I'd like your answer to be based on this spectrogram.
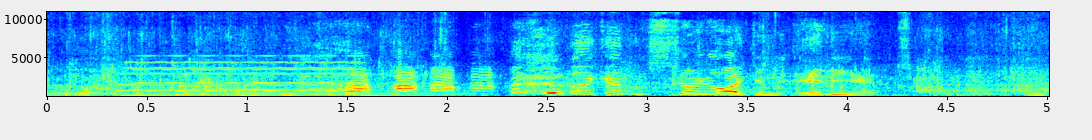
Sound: laughing

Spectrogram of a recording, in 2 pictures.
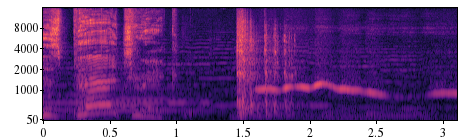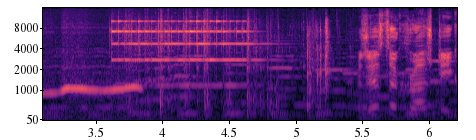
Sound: whistling, ringing

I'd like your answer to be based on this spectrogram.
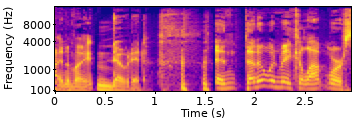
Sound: chuckles

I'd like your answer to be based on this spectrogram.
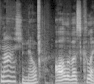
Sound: smooches

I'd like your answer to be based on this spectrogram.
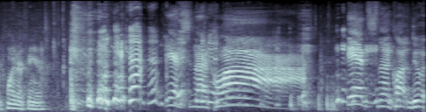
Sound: laughing

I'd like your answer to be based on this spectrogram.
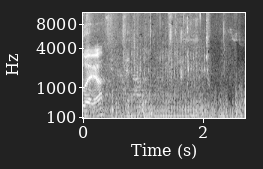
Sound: motor boat waiting

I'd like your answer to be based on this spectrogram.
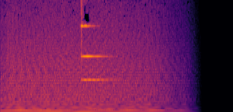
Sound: ding!

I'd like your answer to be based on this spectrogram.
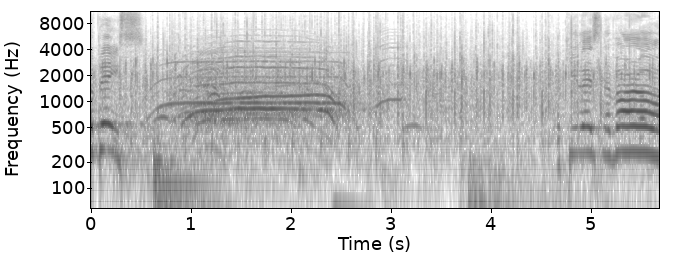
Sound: audience cheers and applauds

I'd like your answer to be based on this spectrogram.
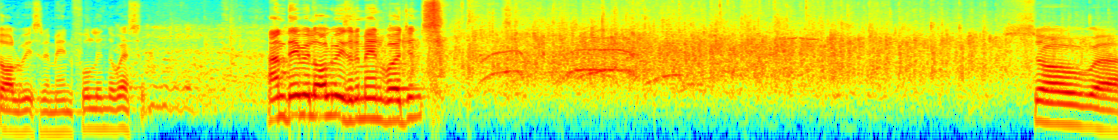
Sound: cheers/Applause

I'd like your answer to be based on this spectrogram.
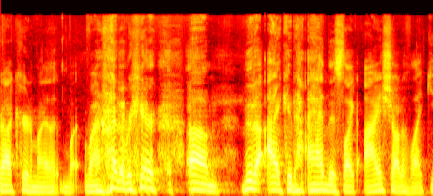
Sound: laughing

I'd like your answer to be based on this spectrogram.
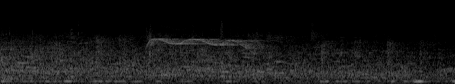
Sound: applause; whistling

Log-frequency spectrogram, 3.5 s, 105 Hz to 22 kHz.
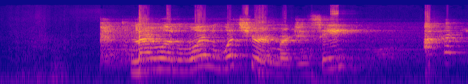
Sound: female 911 responder speaking

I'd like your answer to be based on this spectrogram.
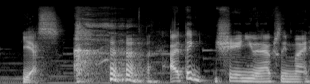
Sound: laughing

